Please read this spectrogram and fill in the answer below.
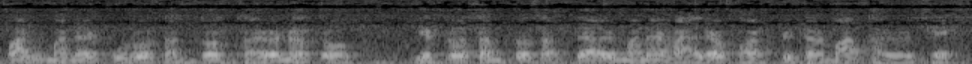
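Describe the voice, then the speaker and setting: A man's somewhat breathy, medium-pitched voice with flat, monotone intonation. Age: 70s. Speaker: knee replacement patient. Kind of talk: patient testimonial.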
